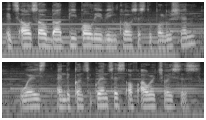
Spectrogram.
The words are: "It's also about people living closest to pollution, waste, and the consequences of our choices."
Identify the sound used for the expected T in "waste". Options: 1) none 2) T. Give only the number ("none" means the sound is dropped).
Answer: 2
